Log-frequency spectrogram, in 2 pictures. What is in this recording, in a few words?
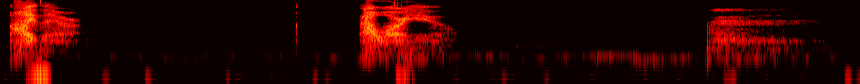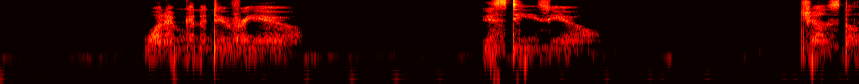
Cock Whispers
